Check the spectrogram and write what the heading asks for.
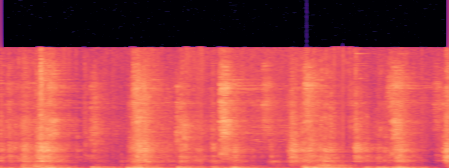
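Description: Live rhythmic percussion performance in a large room: heavy thumps and sharp hits in an uneven beat, about two to three a second.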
